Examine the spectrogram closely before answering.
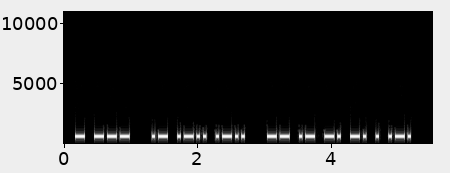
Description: Morse code, heard as a keyed tone, about 25 wpm, 600 Hz. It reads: TO ALL MANNER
